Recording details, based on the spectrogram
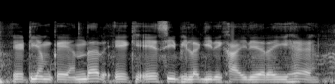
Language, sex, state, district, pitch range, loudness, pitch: Hindi, male, Manipur, Imphal West, 115-125 Hz, -14 LUFS, 120 Hz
